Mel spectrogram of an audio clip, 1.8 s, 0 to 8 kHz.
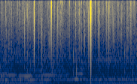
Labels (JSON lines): {"label": "biophony", "recorder": "SoundTrap 300"}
